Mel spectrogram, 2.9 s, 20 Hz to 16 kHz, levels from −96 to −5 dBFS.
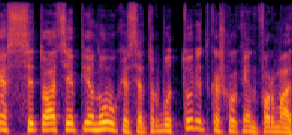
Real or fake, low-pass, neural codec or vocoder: fake; 14.4 kHz; vocoder, 44.1 kHz, 128 mel bands, Pupu-Vocoder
